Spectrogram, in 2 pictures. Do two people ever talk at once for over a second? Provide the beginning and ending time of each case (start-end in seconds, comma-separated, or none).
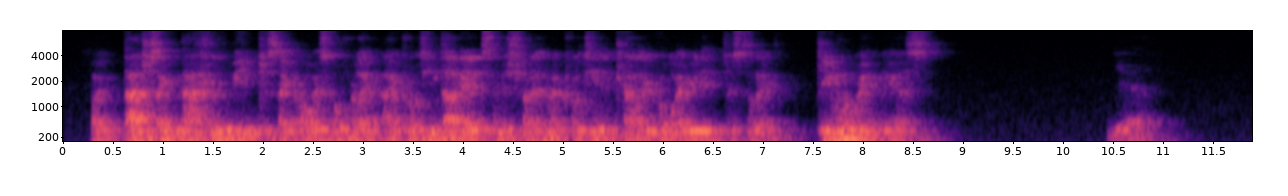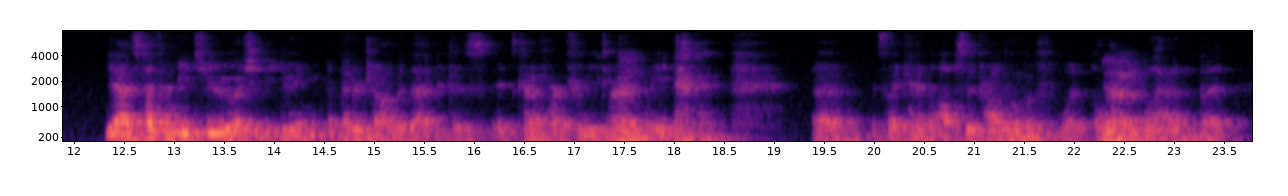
none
